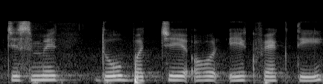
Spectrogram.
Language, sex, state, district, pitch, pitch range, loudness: Hindi, female, Bihar, Patna, 195 Hz, 185-200 Hz, -22 LUFS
